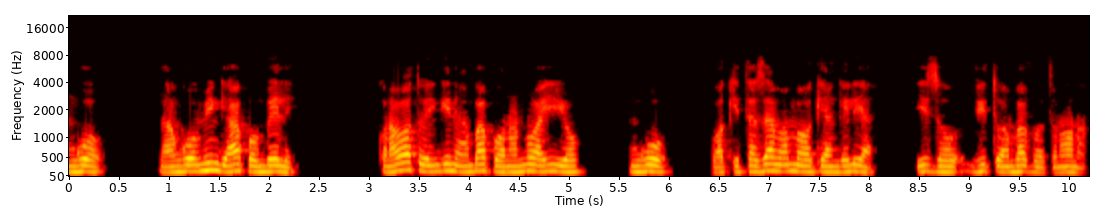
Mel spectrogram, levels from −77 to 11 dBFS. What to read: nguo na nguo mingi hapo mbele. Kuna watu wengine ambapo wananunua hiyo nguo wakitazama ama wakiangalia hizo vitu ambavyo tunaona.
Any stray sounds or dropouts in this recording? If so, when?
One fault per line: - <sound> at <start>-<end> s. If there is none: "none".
none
